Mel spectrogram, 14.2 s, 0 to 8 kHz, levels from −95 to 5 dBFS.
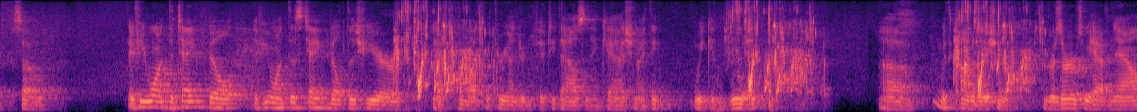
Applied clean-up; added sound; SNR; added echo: neural mask model Resemble Enhance denoiser.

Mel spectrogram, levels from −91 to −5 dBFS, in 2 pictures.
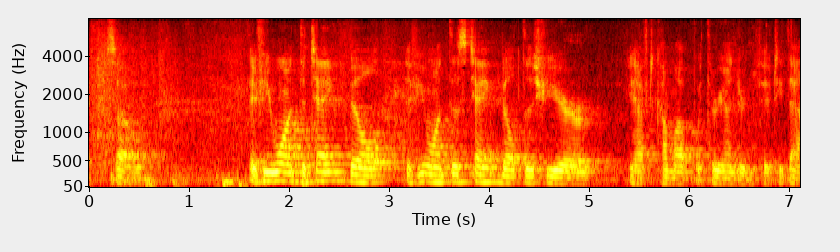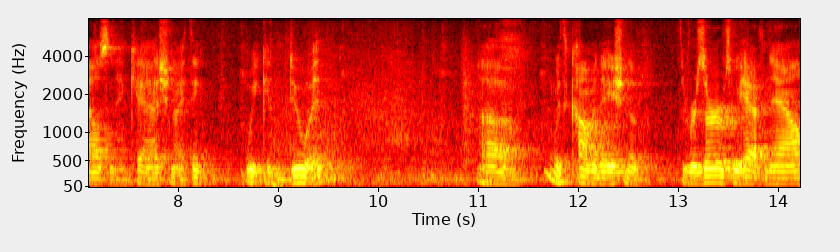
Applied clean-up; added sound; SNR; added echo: none; none; none; none.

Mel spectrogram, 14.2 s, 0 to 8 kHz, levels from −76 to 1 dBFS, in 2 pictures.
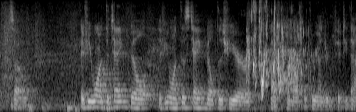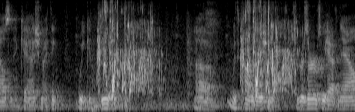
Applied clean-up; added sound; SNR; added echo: none; Splash, splatter; -5 dB; none.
